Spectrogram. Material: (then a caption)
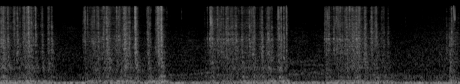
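Wood. A large decorated bookshelf in an IKEA showroom is tapped quickly with fingers, giving bursts of bright, dry clicking taps. Store music plays softly underneath.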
